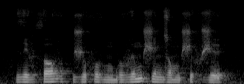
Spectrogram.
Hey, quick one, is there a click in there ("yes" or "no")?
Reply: no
